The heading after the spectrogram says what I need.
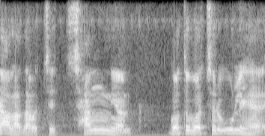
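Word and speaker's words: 작년: এই যে গিয়কের পরে নিয়ন আসলে এই গিয়কের উচ্চারণটা ইয়ং হয়ে যায়, ইয়ং ইয়ং উচ্চারণ হবে ছাংনিয়ন, ছাংনিয়ন, ছাকনিয়ং না হয়ে ছাংনিয়ন মানে গত বছর।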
